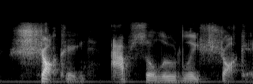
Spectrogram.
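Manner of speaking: very low, thick Scottish accent, slurred s. Prepping impressions with the others, the speaker demonstrates a Sean Connery impression. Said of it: "prep line that we had for Sean Connery".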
